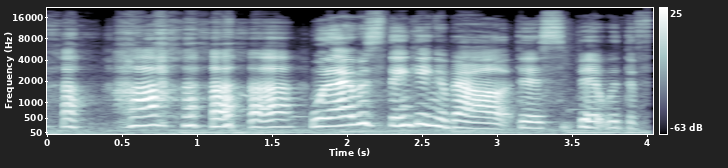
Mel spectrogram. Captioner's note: laughs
